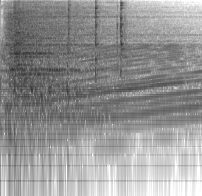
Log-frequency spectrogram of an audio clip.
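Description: Cartoon sound effect of a muscle swelling: a sudden hit, then a tone that slowly climbs in pitch, over background music.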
